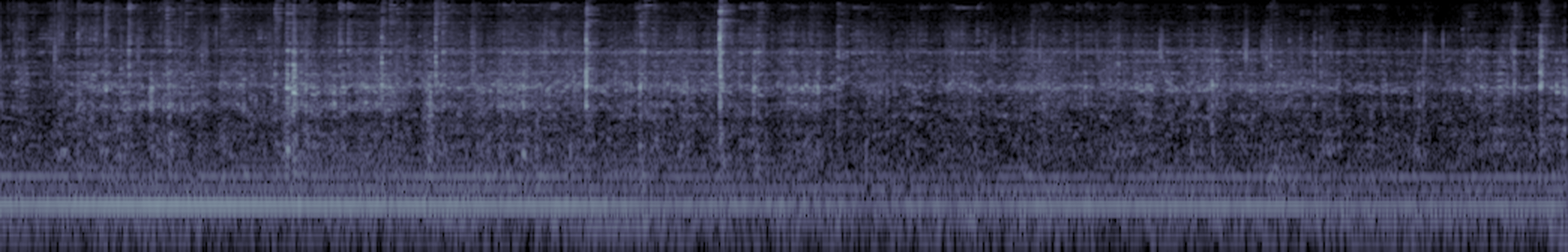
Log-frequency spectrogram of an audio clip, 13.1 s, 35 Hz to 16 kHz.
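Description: Weight sled loaded with about 460 lb of plates scraping and rattling over asphalt as it is pushed uphill, with occasional sharp clanks. It grows fainter as it moves away, over a steady low hum.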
